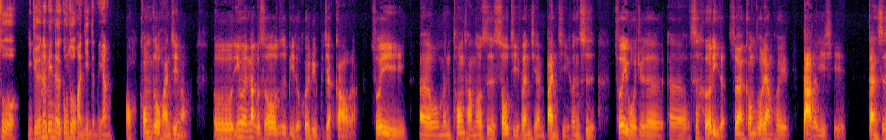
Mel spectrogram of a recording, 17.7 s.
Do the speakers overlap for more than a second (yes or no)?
no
